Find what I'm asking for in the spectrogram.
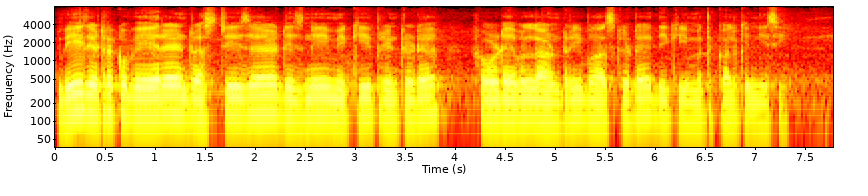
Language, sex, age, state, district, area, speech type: Punjabi, male, 30-45, Punjab, Pathankot, urban, read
